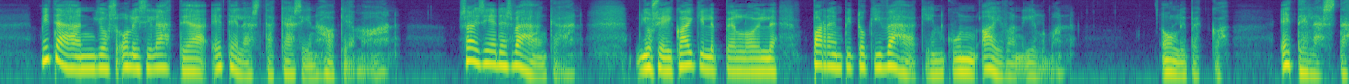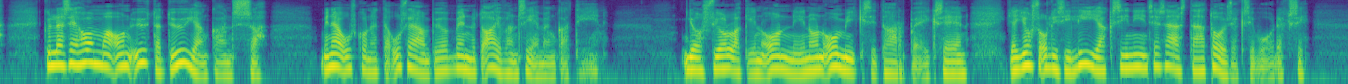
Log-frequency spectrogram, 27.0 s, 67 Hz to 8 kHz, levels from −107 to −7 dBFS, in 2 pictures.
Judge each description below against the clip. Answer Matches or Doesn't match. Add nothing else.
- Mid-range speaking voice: Matches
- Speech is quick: Doesn't match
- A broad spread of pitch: Matches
